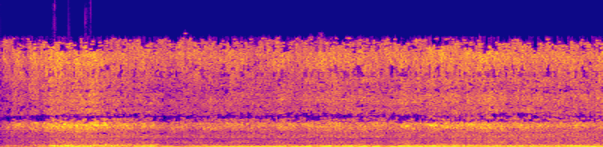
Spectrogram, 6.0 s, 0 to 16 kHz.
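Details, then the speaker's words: HQ Holden ute with a newly swapped 350 Chevy V8, first drive while running in: deep, even V8 rumble pulling steadily under acceleration with no knocks or shudder; running smoothly, though a bad vibration around 80–90 km/h is mentioned. "the car has never run so smooth"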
